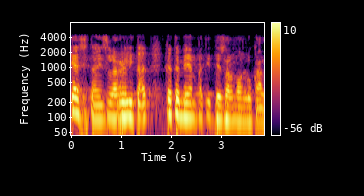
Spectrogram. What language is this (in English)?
Catalan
